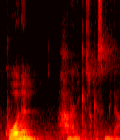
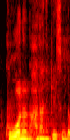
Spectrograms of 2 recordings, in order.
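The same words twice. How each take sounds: First: Hushed whispered declaration. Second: Said in the usual way. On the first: Real, not acted. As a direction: whisper the key line, almost no voice. Sermon conclusion, hushed key line.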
